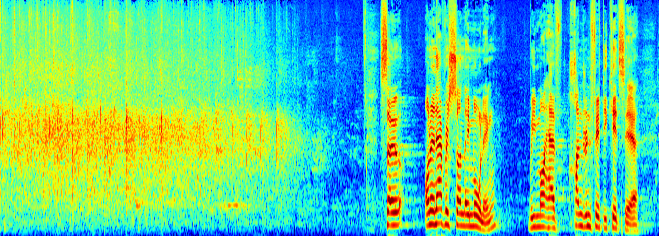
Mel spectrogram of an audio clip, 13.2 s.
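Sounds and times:
ripple of applause from a group: 0.0 - 6.2
speech: 7.7 - 10.0, 10.6 - 13.1.

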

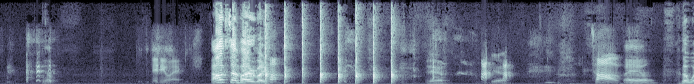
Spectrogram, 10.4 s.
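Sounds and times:
speech: 0.7 - 0.9, 2.3 - 4.3, 6.4 - 6.8, 7.4 - 10.4
loud hand clapping: 3.9 - 6.1.

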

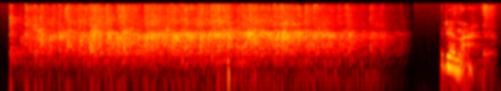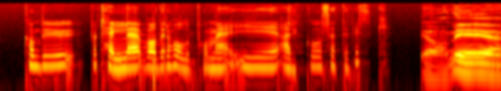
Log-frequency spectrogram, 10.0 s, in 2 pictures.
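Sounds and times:
audience applause: 0.0 - 4.1
speech: 4.4 - 10.0.

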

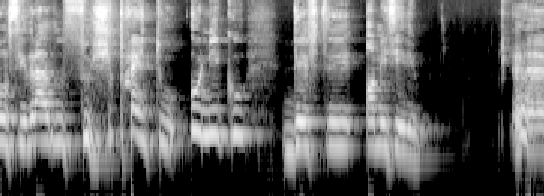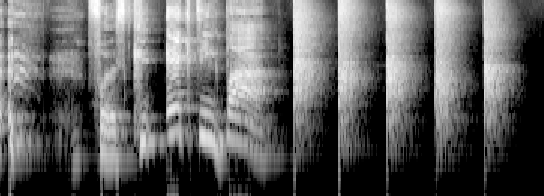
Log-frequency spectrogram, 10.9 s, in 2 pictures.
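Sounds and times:
speech: 0.0 - 4.4, 5.1 - 5.8, 6.4 - 8.2
slow hand claps: 8.2 - 10.8.

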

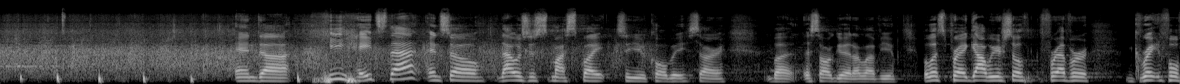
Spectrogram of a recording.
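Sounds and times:
louder claps or thumps: 0.0 - 6.9
crowd applause: 0.0 - 8.6
speech: 2.4 - 11.7.

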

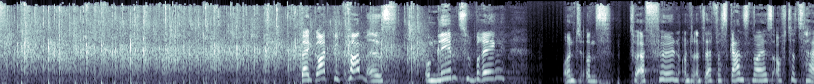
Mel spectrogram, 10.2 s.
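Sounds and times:
audience clapping: 0.0 - 5.8
speech: 3.8 - 6.4, 7.0 - 10.1.

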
